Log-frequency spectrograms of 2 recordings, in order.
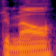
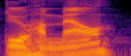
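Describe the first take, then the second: First: The h sound in the middle is silent. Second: The h sound in the middle is pronounced. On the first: The speaker calls it right. "because the ha is silent" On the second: The speaker calls it wrong. "I called him"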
